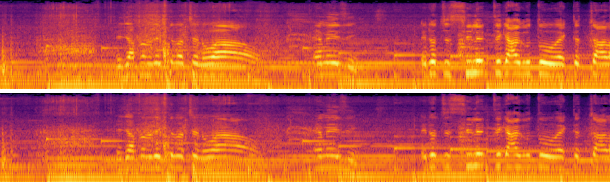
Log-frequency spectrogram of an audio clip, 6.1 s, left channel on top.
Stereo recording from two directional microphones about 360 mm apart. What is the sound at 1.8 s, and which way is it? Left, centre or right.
Speech, centre.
